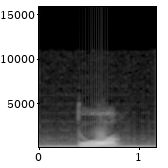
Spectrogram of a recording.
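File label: "duo2", Mandarin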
